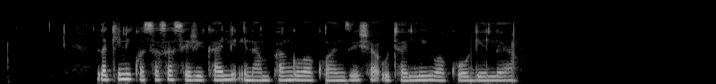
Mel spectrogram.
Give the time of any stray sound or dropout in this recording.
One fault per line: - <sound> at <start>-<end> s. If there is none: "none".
none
